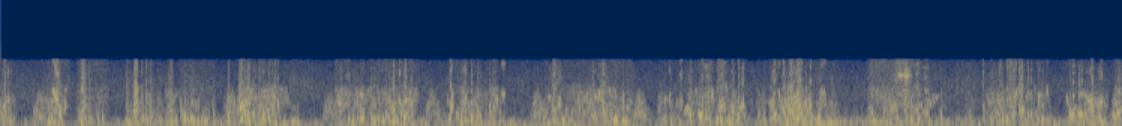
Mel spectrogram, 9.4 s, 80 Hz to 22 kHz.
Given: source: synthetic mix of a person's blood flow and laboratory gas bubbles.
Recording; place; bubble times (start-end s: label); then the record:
Doppler ultrasound of blood flow; subclavian vein
0.00-0.14 s: bubbles
0.22-0.90 s: bubbles
1.01-1.83 s: bubbles
1.86-2.52 s: bubbles
2.77-3.49 s: bubbles
3.69-4.22 s: bubbles
4.50-5.39 s: bubbles
5.46-7.00 s: bubbles
7.21-7.88 s: bubbles
8.03-8.13 s: bubbles
8.18-8.76 s: bubbles
8.85-9.36 s: bubbles
From the record:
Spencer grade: 4 (maximum detectable bubble signal sounding continuously throughout systole and diastole of every cardiac period, and overriding the amplitude of the normal cardiac signals); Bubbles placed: anywhere in the cardiac cycle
